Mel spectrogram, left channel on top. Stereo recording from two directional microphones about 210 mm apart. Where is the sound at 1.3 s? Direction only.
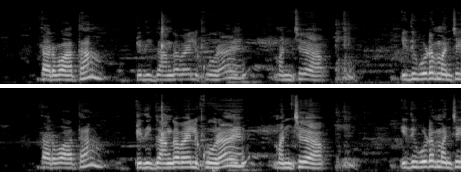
45° right (ahead or behind).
